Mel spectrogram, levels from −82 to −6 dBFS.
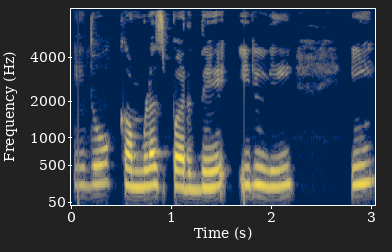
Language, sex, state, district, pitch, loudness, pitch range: Kannada, female, Karnataka, Dakshina Kannada, 230 Hz, -18 LUFS, 215-245 Hz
